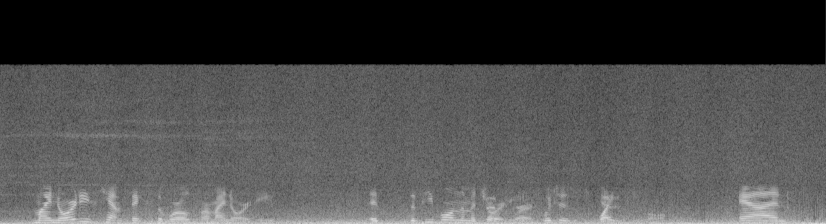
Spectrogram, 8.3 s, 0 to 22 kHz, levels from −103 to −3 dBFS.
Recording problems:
high frequencies cut off; severe; nothing above 3.5 kHz
wind noise on the microphone; occasional gusts; 10 dB below the speech
hiss; noticeable; throughout; 15 dB below the speech
crackling; faint; at 5.5 s; 25 dB below the speech

